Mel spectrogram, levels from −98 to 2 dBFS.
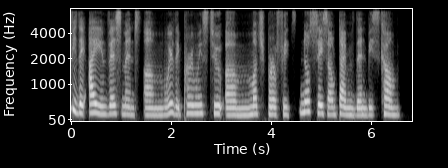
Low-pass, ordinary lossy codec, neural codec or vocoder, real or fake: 7.2 kHz; none; codec, 16 kHz in and 24 kHz out, 0.4 kbps, LongCat-Audio-Codec, fine tuned four codebook decoder; fake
